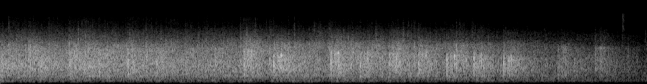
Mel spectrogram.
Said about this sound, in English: My friends, I want to have a round of applause for our ones who just received First Communion.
